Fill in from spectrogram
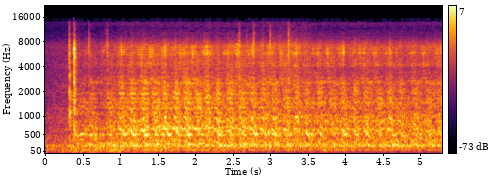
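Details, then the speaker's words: Old machine known to have a weak battery, jump-started from another truck, pedal pumped and held down: starter churns steadily under a hiss but engine never catches; owner thinks battery is dead. "i hold it man it's got a once i didn't want to go that battery's dead ain't it"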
